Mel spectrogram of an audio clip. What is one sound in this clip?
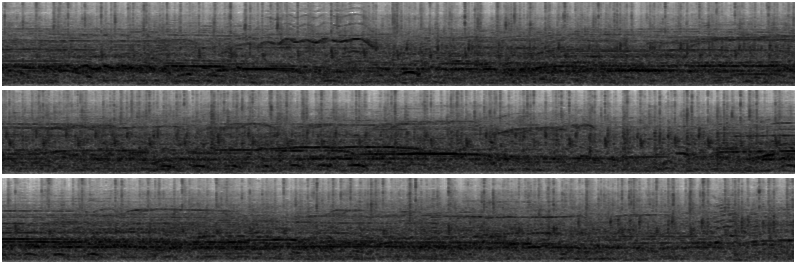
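A large crowd cheers and screams loudly in a big hall.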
